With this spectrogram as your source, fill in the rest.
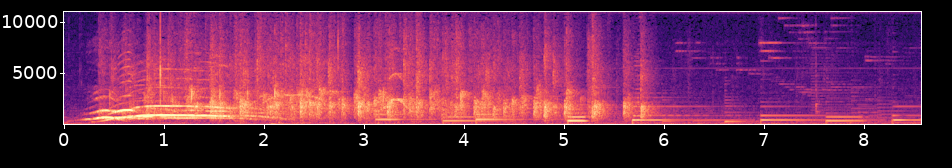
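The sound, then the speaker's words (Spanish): A live audience at the Sonidos Independientes live show applauds loudly for about five seconds, with rising whistles at the start, then the clapping thins out as sustained musical notes begin to play. “Un fuerte aplauso.”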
